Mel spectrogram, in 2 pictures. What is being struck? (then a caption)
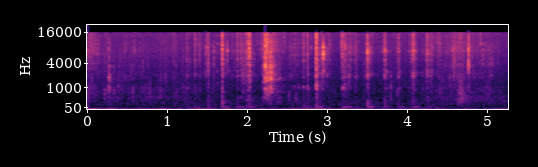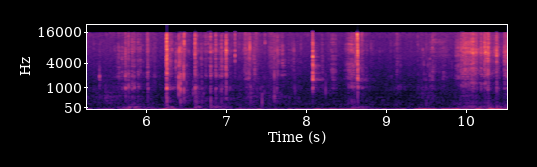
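Soap bar cut with a blade. A box-cutter blade scrapes and shaves dry chips off a hand-sized, solid mint-green speckled soap bar held in the hand. Quick, irregular dry scrapes and crisp cutting clicks repeat throughout, each dying away almost instantly, over a low, soft rumble. Bright, crackly flicks stand out as the chips break away.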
